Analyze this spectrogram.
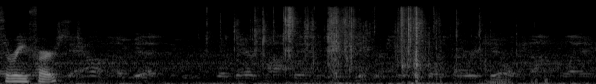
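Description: Foil wrappers crinkle and tear as packs are opened.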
